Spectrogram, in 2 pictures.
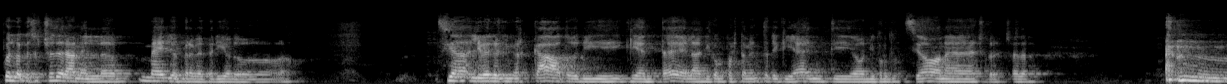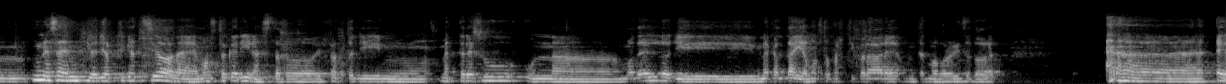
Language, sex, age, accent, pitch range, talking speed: Italian, male, 30-49, native, 125-155 Hz, 115 wpm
